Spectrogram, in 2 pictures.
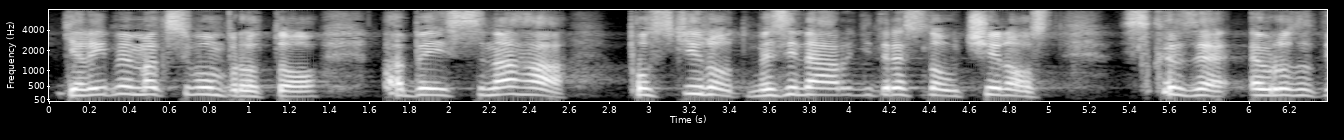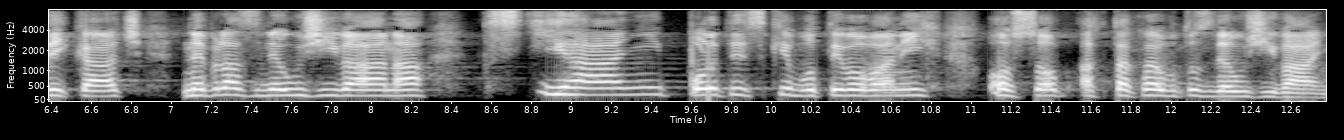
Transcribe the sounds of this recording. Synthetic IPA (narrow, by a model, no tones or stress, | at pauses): ɟɛlɛjmɛmaksɪmumpɾo̞t̪o̞ʔabɪsnaɦa | po̞scɪɦno̞wt̪mɛzɪnaːɾodɲiːt̪ɾɛst̪no̞wt͡ʃɪno̞st̪̚skr̩zɛʔɛwɾozat̪ɪkat͡ʃnɛbɪlaznɛuʒiːvaːnaksciːɦaːɲiːpo̞lɪt̪ɪt͡skɪmo̞t̪ɪvo̞vaniːxʔo̞so̞pʔak̚t̪akovɛːmut̪oznɛuʒiːvaːɲiː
